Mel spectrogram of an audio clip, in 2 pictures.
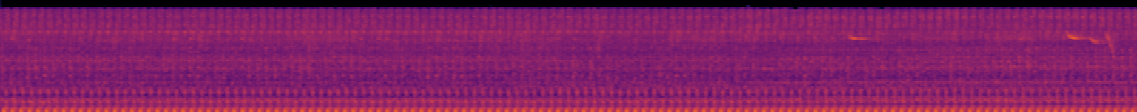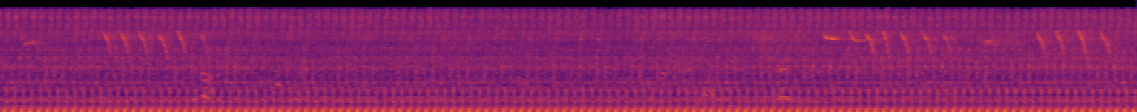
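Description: Small engine-driven water pump running steadily with an even, fast beat while it pumps water out of the pond through a hose.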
